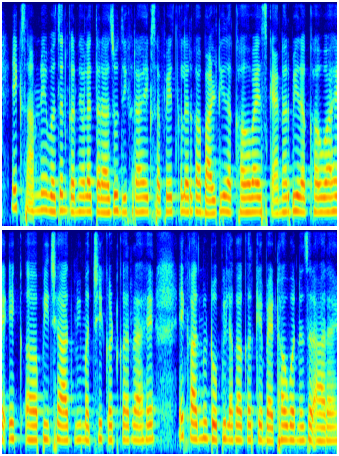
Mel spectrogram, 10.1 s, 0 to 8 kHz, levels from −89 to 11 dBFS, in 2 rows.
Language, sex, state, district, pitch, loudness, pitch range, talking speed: Hindi, female, Uttar Pradesh, Hamirpur, 195 Hz, -15 LUFS, 190-200 Hz, 245 wpm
